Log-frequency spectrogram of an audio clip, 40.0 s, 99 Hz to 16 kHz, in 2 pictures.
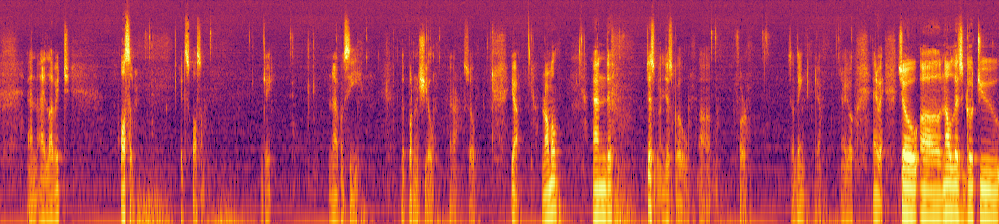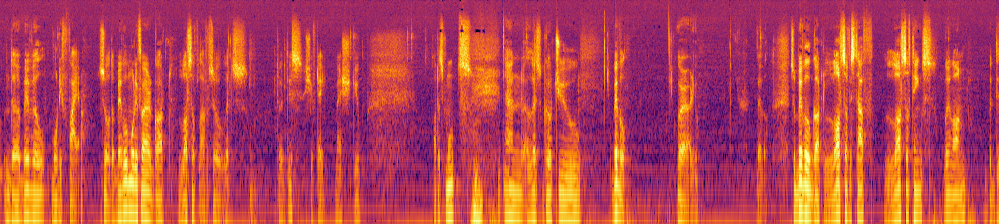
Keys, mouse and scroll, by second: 2.9 click, 4.2-6.0 drag, 6.2 Tab, 6.4 scroll down 1, 6.6 scroll up 1, 6.7 click, 7.8 Tab, 8.2 scroll up 1, 8.6 click, 9.1 q, 12.4 click, 14.2 click, 15.2 click, 16.2 Tab, 16.5 scroll down 1, 16.8 click, 17.4 click, 17.7 scroll down 2, 18.1 shift+click, 19.4 shift+click, 21.0 click, 24.1 scroll down 2, 25.0 Delete, 25.7 shift+a, 27.0 click, 27.6 q, 28.1 click, 28.5 click, 28.9 scroll up 1, 29.2 shift+click, 30.5 click, 35.1 click, 38.3 scroll up 1, 38.7 click.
